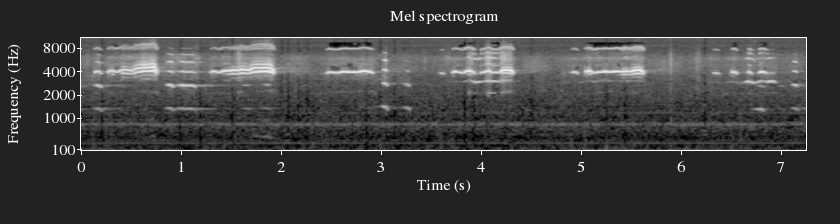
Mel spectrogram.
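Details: Bald eagles at a nest on Santa Cruz Island, Channel Islands National Park, in late March with a ten-day-old eaglet and an intruder alert, give high, thin chittering whistles in second-long bursts over a faint low rumble.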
